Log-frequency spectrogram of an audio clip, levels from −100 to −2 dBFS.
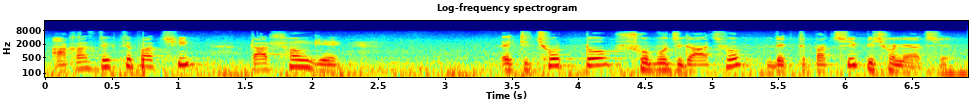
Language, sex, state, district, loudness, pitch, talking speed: Bengali, male, West Bengal, Alipurduar, -16 LUFS, 135 Hz, 110 wpm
